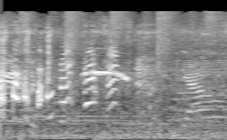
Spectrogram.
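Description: Several people's voices talking and calling out over a steady low rumble, the drone of the boat's engine.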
